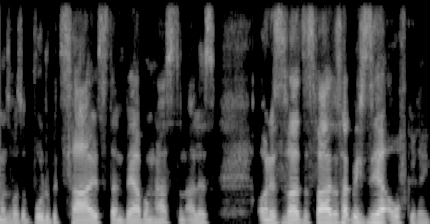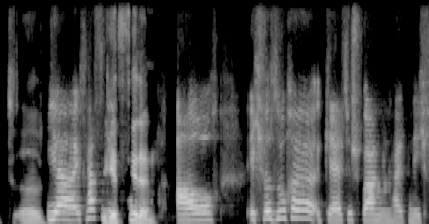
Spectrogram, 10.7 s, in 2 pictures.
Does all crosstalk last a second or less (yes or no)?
yes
